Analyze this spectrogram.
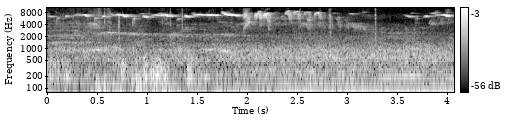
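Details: A Goldcrest in a garden sings rather than calls: very high, thin, rapid notes in a faint, shimmering stream over distant traffic rumble. This was its first proper appearance in the garden, and it was seen feeding on the ground.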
